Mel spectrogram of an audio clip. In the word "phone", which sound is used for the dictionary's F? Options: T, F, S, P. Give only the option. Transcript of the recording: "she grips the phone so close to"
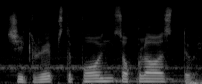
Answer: P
